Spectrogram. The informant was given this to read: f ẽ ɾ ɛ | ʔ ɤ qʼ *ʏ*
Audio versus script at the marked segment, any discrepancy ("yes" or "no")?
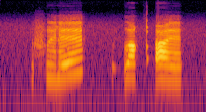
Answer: yes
